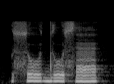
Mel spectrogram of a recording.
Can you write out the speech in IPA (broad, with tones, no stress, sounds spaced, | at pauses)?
s u˧ d u˧ s ɛ̃˧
